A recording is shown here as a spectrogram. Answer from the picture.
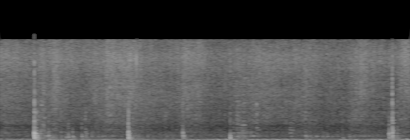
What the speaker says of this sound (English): sauteed onions that we've processed. Put them all in there.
